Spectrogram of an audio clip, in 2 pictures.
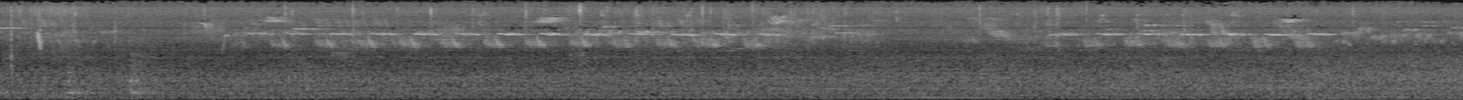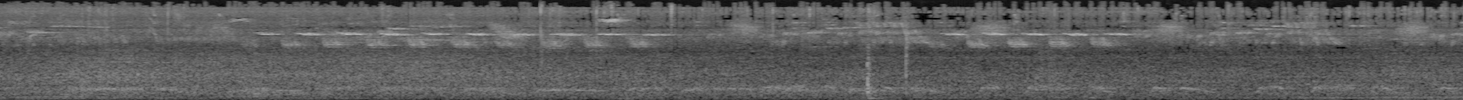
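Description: A songbird repeating a short phrase of quick, evenly spaced high notes, each phrase about three seconds long, four times over, against a steady background noise.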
